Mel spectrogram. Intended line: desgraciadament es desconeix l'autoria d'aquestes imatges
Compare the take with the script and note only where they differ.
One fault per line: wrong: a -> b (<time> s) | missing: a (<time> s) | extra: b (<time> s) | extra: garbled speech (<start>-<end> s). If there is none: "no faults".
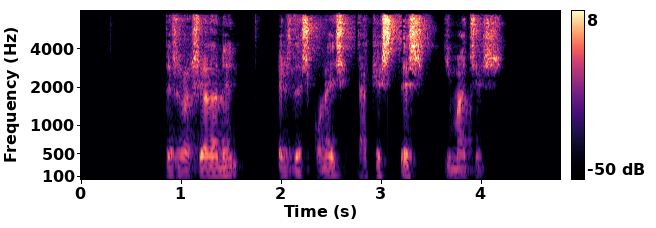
missing: l'autoria (2.6 s)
